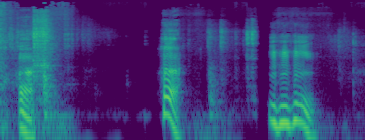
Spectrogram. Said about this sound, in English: No more creaky creek, please. We got to get some new chairs. Yeah, we do. Got to get some nice chairs.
